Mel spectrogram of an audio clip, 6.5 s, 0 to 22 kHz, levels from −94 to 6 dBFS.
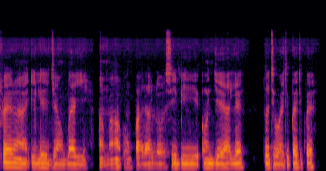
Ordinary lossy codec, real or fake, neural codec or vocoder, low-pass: none; real; none; none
